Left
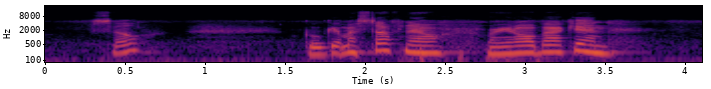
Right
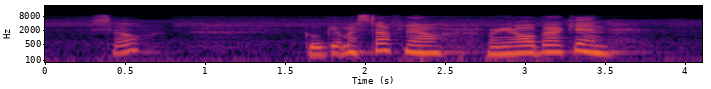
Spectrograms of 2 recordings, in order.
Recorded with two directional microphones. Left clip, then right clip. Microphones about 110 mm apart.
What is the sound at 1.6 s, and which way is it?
Speech, 5° right (ahead or behind).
